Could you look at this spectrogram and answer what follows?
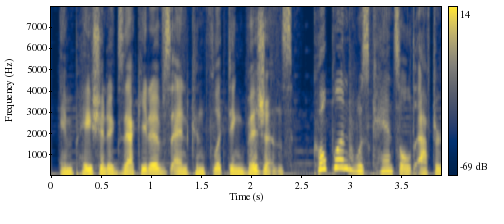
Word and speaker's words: Copland: number 13 Copeland cancelled no we didn't say Copland like the 1997 crime drama starring Sylvester Stallone pronounced Copeland this operating system got its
